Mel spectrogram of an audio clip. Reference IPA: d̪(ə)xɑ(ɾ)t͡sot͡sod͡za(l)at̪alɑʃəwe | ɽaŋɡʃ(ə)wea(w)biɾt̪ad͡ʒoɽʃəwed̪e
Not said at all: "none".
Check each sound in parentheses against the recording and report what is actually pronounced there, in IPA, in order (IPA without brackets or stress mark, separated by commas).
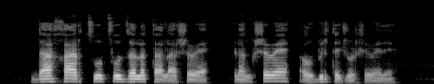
ɑ, ɾ, l, ə, w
